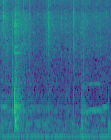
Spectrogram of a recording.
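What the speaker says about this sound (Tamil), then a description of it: "நல்லா கிண்டி விடுங்க." Onions frying in a pan while being stirred, a soft ongoing sizzle broken by a few sharp spoon scrapes and clinks, close up with no speech.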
